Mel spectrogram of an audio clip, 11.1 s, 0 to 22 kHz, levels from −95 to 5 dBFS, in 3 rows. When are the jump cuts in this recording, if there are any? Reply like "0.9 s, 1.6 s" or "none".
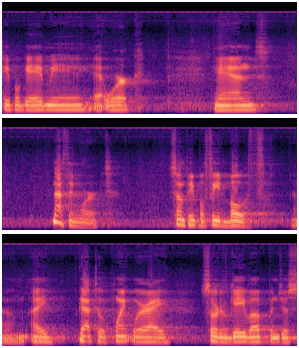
5.6 s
